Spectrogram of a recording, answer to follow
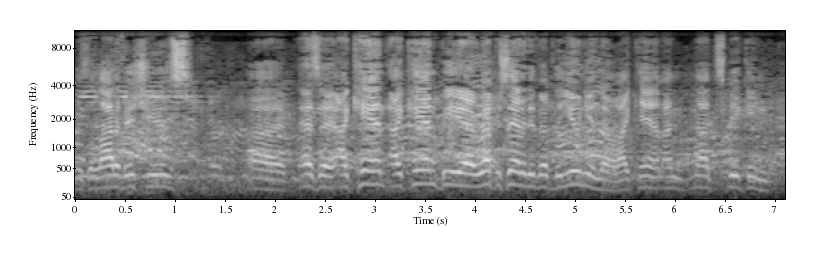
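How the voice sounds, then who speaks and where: A man talks in a high voice with ordinary pitch variation. Crowd noise and audible room echo fill the background. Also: moderate pace. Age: 60s. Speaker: actor. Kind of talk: street interview. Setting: outdoors at picket line.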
